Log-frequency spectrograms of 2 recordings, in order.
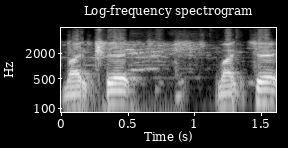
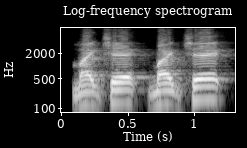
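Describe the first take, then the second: First: The voice sounds distorted with music behind it. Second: The voice sounds clean with no background music. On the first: The speaker calls it wrong. "it don't sound right" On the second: The speaker calls it right. "That's much better"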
